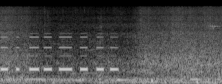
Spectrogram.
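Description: A metal detector beeps rapidly in short, high pulses.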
